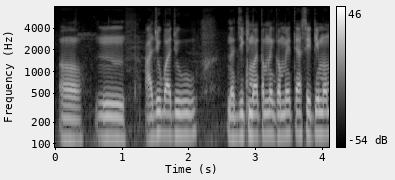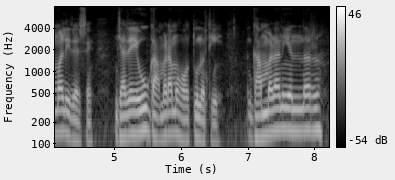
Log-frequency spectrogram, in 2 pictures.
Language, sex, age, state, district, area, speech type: Gujarati, male, 18-30, Gujarat, Narmada, rural, spontaneous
